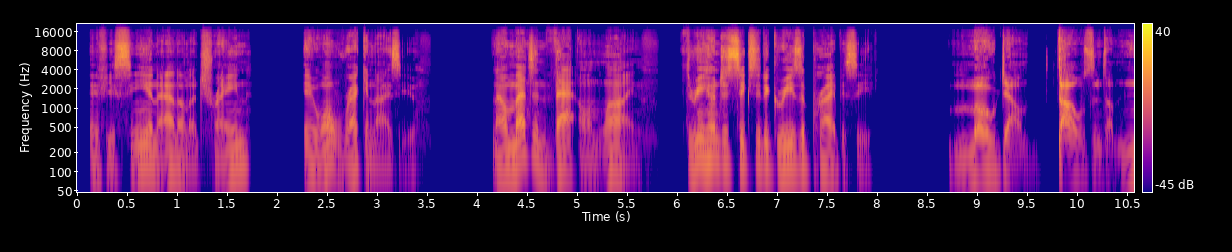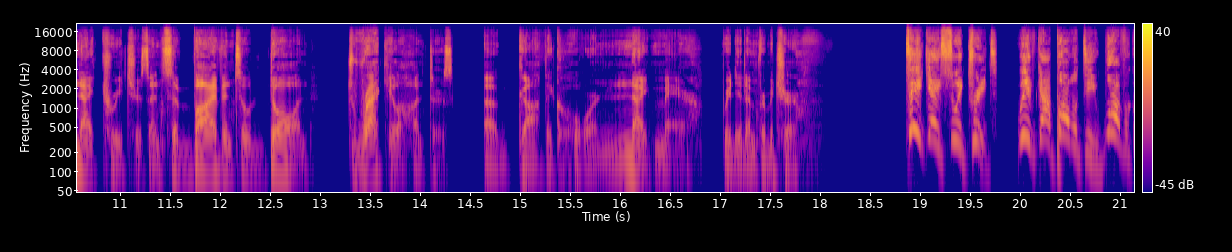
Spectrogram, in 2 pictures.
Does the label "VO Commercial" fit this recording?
Yes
